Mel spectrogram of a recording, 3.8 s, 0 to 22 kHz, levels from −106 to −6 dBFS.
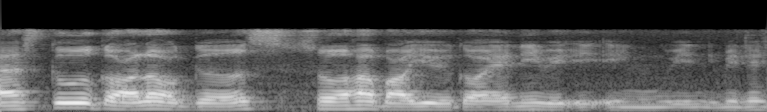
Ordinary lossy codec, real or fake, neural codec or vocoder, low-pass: none; real; none; 7.2 kHz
